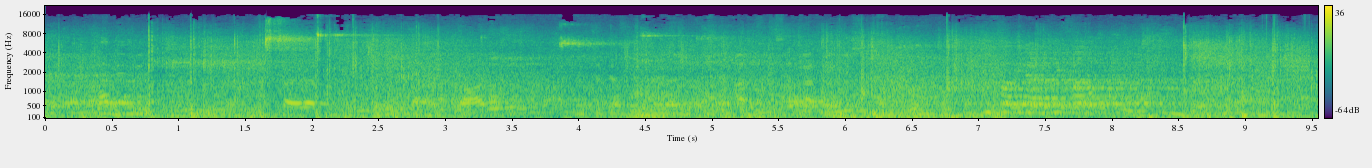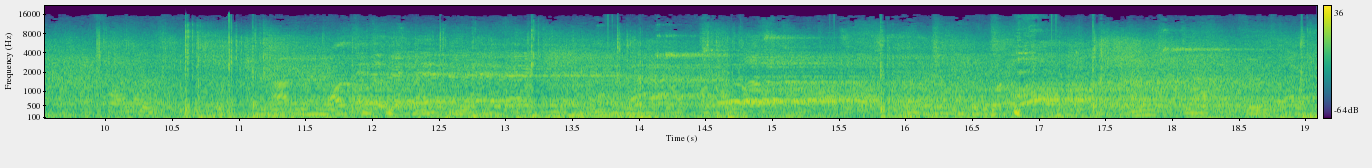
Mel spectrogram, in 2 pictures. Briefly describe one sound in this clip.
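Young players shout and call out to each other in a large echoing hall.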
